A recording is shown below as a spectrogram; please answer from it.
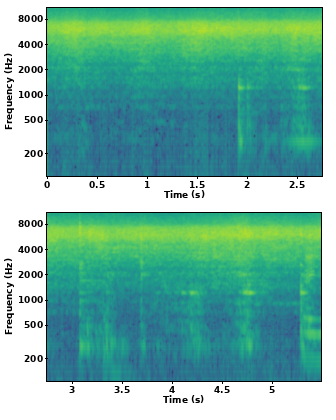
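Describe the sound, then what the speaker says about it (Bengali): A spice masala for a Bengali tangra fish curry is stirred in a pan as it fries, a constant loud sizzle with spatula scrapes and taps at irregular intervals and no voices. "এসে দেখো আমার মশলাগুলো আমি একটু নেড়ে চেড়ে দিতেছি"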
